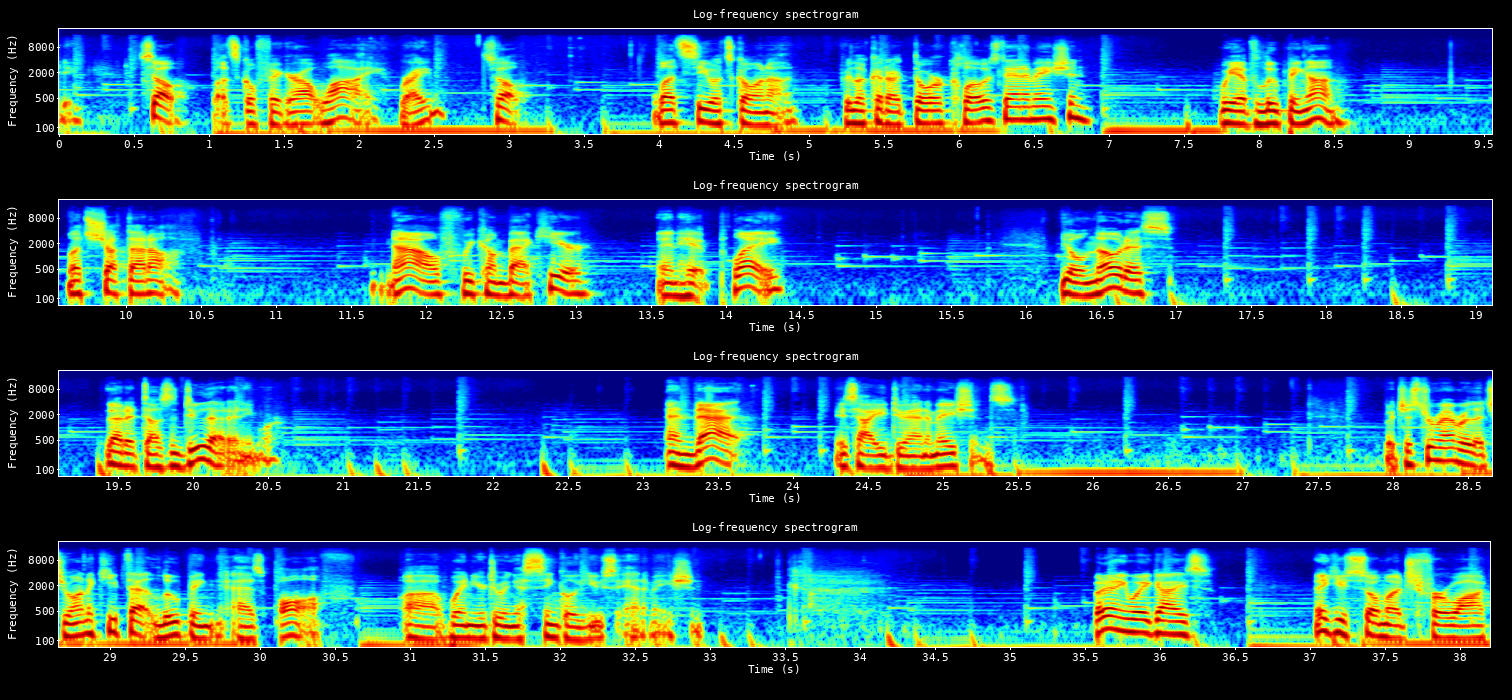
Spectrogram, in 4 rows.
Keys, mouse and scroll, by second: 0.4 alt+F4, 2.1-4.5 drag, 8.5 click, 10.6 ctrl+s, 12.3 click, 14.4 click, 16.2-22.1 typing, 23.3 s, 24.3 w, 25.5-28.0 typing.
